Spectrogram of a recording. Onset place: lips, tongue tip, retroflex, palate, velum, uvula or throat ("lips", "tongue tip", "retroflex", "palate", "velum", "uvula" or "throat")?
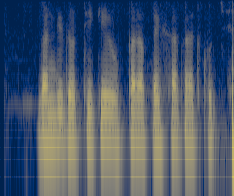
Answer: velum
